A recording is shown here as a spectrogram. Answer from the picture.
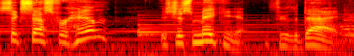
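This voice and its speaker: A man speaks in a high pitch at a fairly slow pace. Music plays in the background. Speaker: sports anchor and reporter. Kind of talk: TV sports feature reporter narration.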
